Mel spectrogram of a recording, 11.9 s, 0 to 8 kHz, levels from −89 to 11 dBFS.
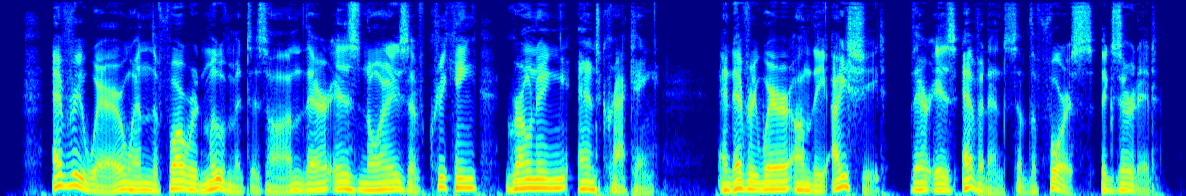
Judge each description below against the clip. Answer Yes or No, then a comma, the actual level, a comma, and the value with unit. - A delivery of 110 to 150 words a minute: Yes, average, 140 wpm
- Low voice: Yes, low, 105 Hz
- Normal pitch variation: Yes, average, 4.4 semitones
